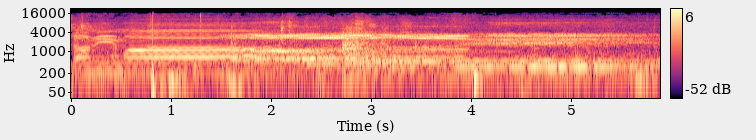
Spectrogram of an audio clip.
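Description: Greek Orthodox Byzantine chanting: voices hold long, drawn-out notes that waver now and then, with a lower note held beneath them in the second half. A single sharp click comes a little under a second in.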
